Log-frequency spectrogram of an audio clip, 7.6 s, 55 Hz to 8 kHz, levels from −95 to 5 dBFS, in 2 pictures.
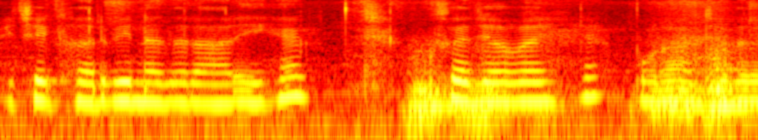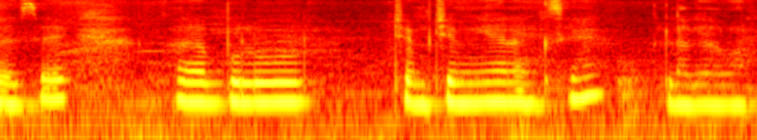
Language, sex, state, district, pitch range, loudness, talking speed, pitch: Hindi, female, Bihar, Lakhisarai, 210-220 Hz, -17 LUFS, 165 wpm, 215 Hz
